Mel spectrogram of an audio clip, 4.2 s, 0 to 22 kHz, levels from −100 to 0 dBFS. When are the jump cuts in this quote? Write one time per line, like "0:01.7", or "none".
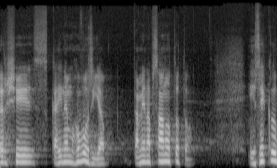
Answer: none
